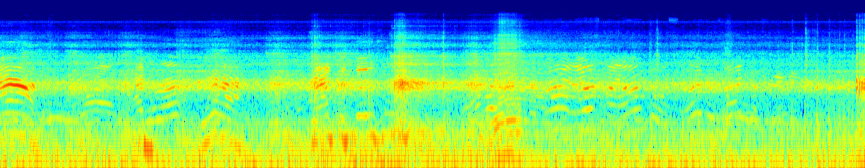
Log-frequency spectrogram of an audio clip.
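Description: Indistinct talking of people close by, over a steady low rumble of dirt bike engines running, with a couple of brief sharp clicks about four and five seconds in.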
